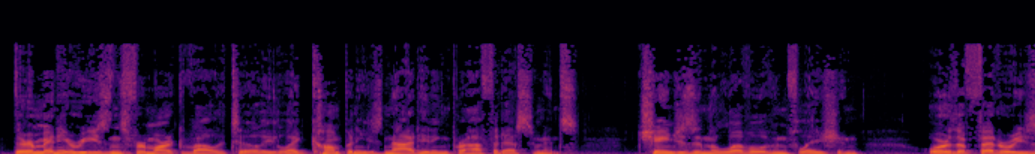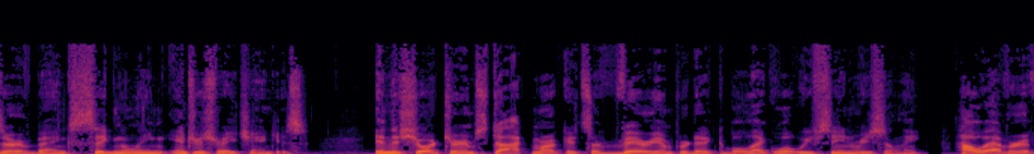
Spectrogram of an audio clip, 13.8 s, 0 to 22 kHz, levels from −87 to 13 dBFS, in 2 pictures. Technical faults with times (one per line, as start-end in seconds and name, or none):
none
